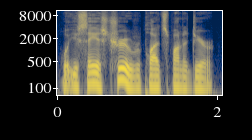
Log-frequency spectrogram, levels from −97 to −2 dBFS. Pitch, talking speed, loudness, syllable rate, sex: 110 Hz, 235 wpm, -18 LUFS, 5.4 syllables/s, male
